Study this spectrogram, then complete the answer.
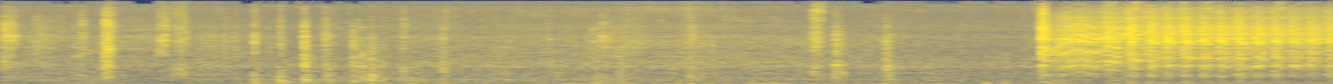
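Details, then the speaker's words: Turbo Mustang (Bullitt), smoothest engine start in about a year right after new spark plugs, in neutral: a few clicks, then it catches promptly with a strong, even roar. "rip man yo that's the smoothest this thing started up in like a year pretty good"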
